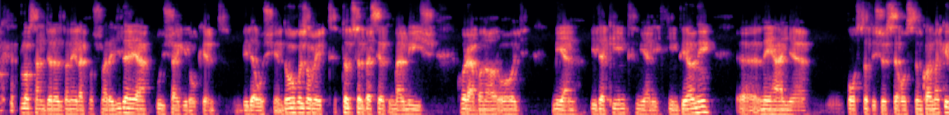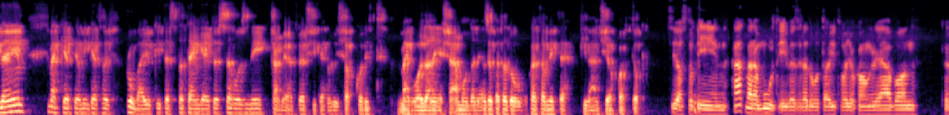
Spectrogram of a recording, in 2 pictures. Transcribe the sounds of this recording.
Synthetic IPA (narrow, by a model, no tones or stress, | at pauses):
klo̞saɲd͡ʒɛlɛzbɛneːlɛkmo̞ʃt̪maːɾɛɟːid̪ɛjɛuːjʃaːɡiːɾoːkʰeːnt̪vid̪ɛoːʃkḛːnd̪o̞lɡo̞zomit̪ːøpsørbɛseːlt̪yŋkmaːrmiiʃko̞ɾaːbːɒnɒrːo̰ːlɦo̞ɟ | mijɛnid̪ɛkint̪mijɛnit̪kint̪eːlni | neːɦaːɲ | po̞st̪o̞t̪iʃø̞sːɛɦo̞st̪uŋkɒnːɒkid̪ɛjeːnmɛkːeːrt̪eːlmiŋkɛt̪ho̞ɟproːbaːjːukit̪ːɛst̪ɒt̪ɛŋɡɛjt̪øsːɛɦo̞znirɛmeːlɛt̪rɛʃikɛɾyliʃɒkːo̞ɾit̪ːmʔɛ̰ɡo̞ld̪ɒnieːʃɛ̰lmo̞nd̪ɒniɒzo̞kɒt̪ɒd̪o̞lɡo̞kɒt̪ɒmikɾɛkivaːnt͡ʃijɒkʋɒ̰ct̪o̞̰k | sijɒst̪o̞keːnhat̪maːɾɒmult̪ʰeːvɛzɾɛd̪oːt̪ɒit̪ʋɒɟo̞kɒŋɡlijaːbɒn | kø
